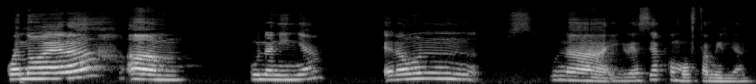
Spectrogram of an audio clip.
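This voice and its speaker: Slow, hesitant woman from the Philippines. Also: on the high side, lively intonation. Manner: hesitant, many fillers, slips into English. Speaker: guest. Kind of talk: nervous testimony in halting Spanish.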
